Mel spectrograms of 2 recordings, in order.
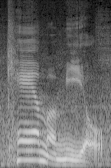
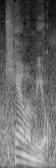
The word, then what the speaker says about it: chamomile: my meal that's right the CH makes a sound the I makes a long e sound like green beans again chamomile chamomile this is pronounced chamomile mint easy Rosemary easy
